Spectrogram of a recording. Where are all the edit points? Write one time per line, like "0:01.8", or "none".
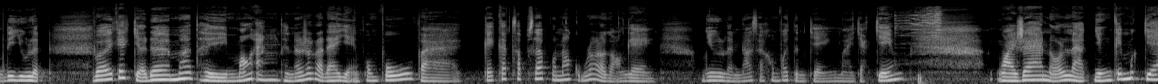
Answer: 0:07.0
